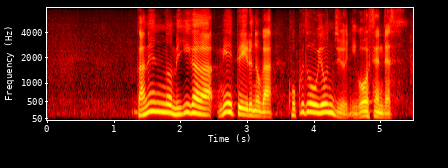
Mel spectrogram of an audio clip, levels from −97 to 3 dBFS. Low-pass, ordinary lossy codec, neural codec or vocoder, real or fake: none; none; codec, 16 kHz, 2 kbps, X-Codec, HuBERT features, trained on balanced general audio; fake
